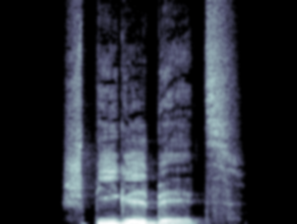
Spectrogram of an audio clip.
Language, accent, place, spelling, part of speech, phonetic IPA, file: German, Germany, Berlin, Spiegelbilds, noun, [ˈʃpiːɡl̩ˌbɪlt͡s], De-Spiegelbilds.ogg
- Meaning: genitive singular of Spiegelbild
